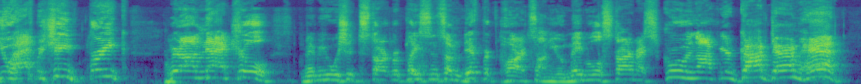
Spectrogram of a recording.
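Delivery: shrill, very high, furious screaming. Voicing humans who corner a woman against a wall: screaming abuse. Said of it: "they're screaming at her".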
